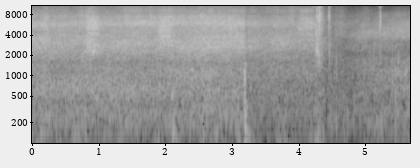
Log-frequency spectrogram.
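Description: Small ocean waves breaking and washing up a sandy beach, a steady hiss of surf. A single brief thump about three seconds in.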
